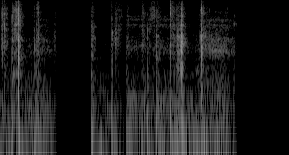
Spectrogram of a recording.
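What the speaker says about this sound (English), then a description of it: "Oh, I'm shuffling." Playing cards riffled and bridged at a tabletop during a board game session, two quick crisp bursts of papery flutter close to the microphone, separated by a short silence.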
